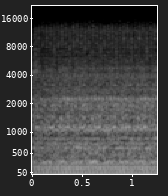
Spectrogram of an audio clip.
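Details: 2016 Mazda MX-5 (ND), 35,700 miles, Copart salvage with blown airbags: steady even idle pulse, constant pitch, no knocks, ticks or hunting; healthy engine.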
